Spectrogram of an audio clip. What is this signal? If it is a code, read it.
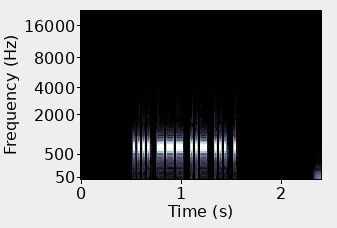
Morse code, heard as a keyed tone, about 51 wpm, 700 Hz. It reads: HOUSE
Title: Sentences from Top 200 Words - New Word Drill - 50wpm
